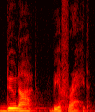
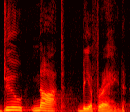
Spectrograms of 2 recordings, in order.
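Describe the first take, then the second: First: Soft, low, tender promise; gentle reassurance. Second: Low, slow, soft and tender; soft reassurance. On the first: God softly reassuring Paul in the night, tender and low. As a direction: hush it like comfort in the night. God's comforting words to Paul. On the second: God waking Paul at night, softly comforting. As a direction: breathe it out gently like a secret. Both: Acted.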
